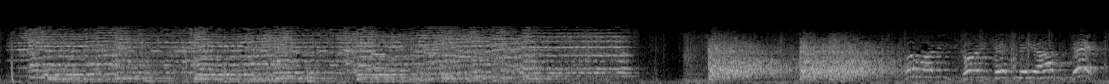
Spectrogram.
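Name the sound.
gunshots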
